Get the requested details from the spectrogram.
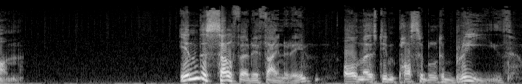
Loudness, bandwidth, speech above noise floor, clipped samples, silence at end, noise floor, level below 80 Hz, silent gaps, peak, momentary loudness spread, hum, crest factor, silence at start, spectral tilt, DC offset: -14 LUFS; 17 kHz; 30 dB; under 0.1%; 0.05 s; -44 dBFS; -42 dBFS; none; 0 dBFS; 15 LU; none; 16 dB; 0 s; -4.5 dB/octave; under 0.1%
